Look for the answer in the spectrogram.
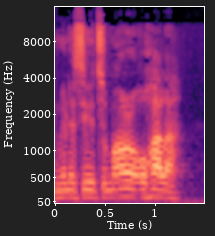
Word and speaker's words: Ojalá: Ojalá.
